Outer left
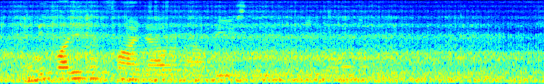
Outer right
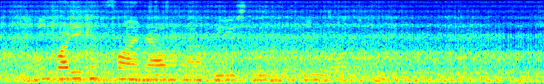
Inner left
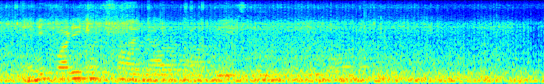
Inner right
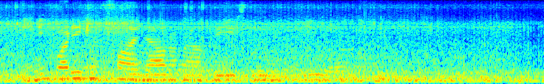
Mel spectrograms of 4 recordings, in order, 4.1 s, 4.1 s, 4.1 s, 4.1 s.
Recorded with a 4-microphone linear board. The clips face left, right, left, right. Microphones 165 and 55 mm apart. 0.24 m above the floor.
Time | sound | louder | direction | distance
0.1 | a man speaking | even, inner left 1 dB | 20° left (ahead or behind) | 1.2 m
